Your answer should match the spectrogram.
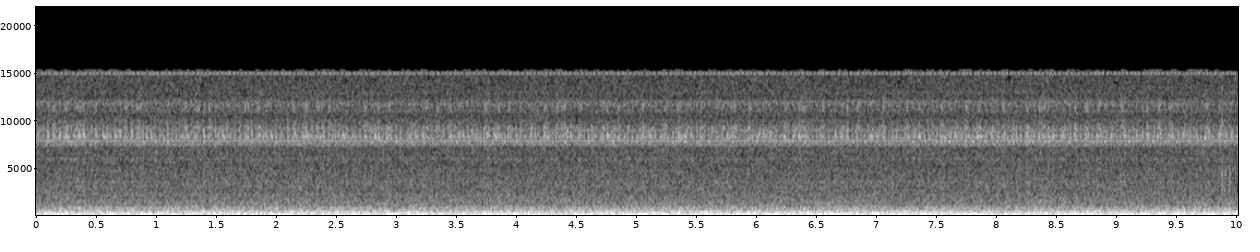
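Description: Steady low hiss with a faint constant hum: room tone and recording noise, with no distinct sounds.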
